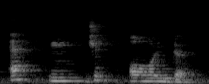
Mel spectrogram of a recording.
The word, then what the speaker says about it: enjoyed: Enjoyed. Enjoyed. Okay, so remember these are all past tense words, and these particular ones ending in ed make the D sound at the end.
